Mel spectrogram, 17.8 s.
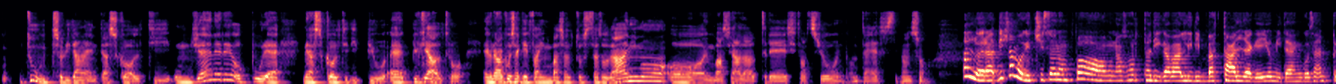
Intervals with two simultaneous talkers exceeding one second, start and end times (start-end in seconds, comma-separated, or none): none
